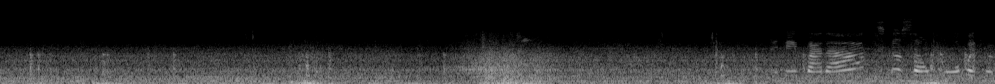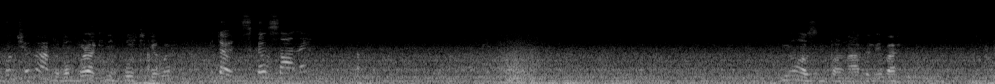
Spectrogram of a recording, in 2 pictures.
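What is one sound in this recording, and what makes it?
A car engine hums with steady road rumble from inside the car.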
